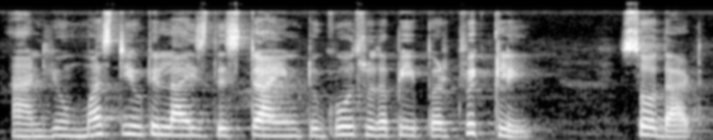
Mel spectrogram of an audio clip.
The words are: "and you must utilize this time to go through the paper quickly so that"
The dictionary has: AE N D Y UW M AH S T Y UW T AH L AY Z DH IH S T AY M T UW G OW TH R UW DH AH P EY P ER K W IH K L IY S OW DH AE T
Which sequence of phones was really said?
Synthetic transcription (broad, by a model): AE N D Y UW M AH S T Y UW T AH L AY Z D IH S T AY M T UW G OW T R UW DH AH P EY P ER K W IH K L IY S OW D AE T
